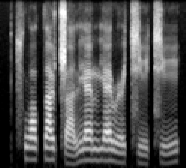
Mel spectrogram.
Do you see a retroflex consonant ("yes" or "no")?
yes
